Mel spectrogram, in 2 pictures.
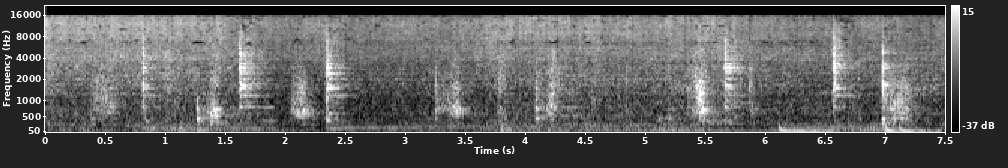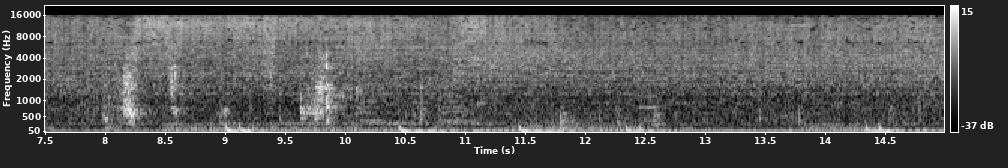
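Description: Minced meat and chopped onions frying in hot oil in a metal pot, sizzling steadily, while a spoon stirs and scrapes against the pot in irregular strokes that thin out after about ten seconds.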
